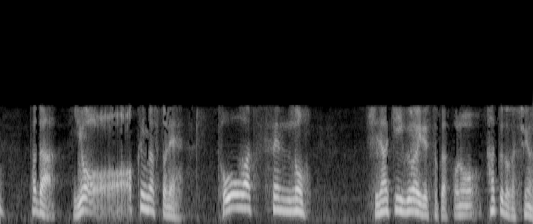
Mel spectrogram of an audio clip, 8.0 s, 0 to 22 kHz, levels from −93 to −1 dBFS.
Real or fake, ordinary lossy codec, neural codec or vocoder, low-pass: fake; AAC, 16 kbps; codec, 24 kHz, 3 kbps, HILCodec; 3.6 kHz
